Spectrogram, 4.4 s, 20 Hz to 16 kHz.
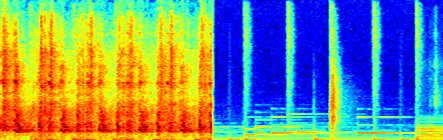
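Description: A KTM LC8 motorcycle engine, spark plugs out during valve clearance maintenance, cranks over in a fast, steady run of rhythmic pulses for about two seconds, then stops, leaving a few sharp clanks and ringing mechanical knocks.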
